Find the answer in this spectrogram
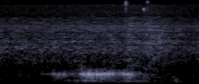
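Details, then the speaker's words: A single quiet, low, rattling snore from a sleeping French bulldog, faint against room noise and conversation. "do you hear the Frenchie snores is that I wonder if that's going to be picked up on the probably probably"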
